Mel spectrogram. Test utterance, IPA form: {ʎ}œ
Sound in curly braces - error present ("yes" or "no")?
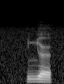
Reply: no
